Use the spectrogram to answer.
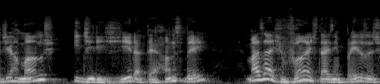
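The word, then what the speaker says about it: Gansbaai: Tudo acontece na cidade ao lado, Hans Bay, que se escreve Gans Bay com G de Geraldo, mas essa letra tem som de R em africâns.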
